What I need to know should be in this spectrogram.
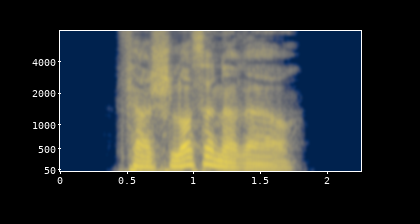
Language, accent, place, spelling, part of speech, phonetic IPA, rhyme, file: German, Germany, Berlin, verschlossenerer, adjective, [fɛɐ̯ˈʃlɔsənəʁɐ], -ɔsənəʁɐ, De-verschlossenerer.ogg
- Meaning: inflection of verschlossen: 1. strong/mixed nominative masculine singular comparative degree 2. strong genitive/dative feminine singular comparative degree 3. strong genitive plural comparative degree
